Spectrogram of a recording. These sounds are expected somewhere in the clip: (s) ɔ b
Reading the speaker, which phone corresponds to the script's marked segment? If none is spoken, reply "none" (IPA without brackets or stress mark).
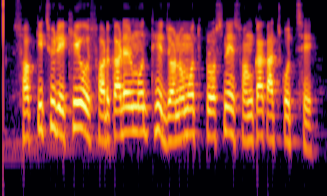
ʃ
